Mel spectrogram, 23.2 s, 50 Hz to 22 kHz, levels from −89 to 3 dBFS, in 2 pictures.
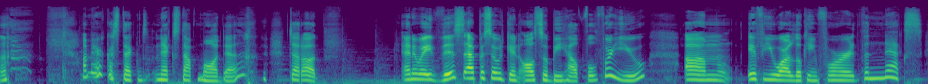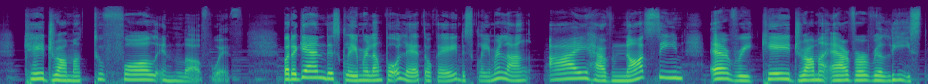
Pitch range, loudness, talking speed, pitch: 180-230 Hz, -21 LUFS, 120 wpm, 195 Hz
